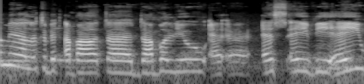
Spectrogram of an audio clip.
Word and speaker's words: WSAVA: Would you would you tell me a little bit about W Savva, which I cannot pronounce because we say just V was. Well, actually, I just say Wasava as well because it's so much easier.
